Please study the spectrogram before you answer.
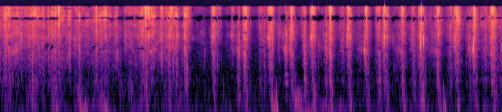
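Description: Hands in worn, thin white latex gloves are waved and rubbed together, making the rubber crinkle. A steady run of quick, bright crinkles, squeaks and snaps comes in rapid bursts, with occasional soft low thumps underneath.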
